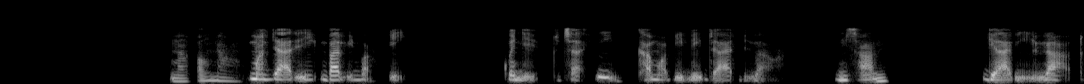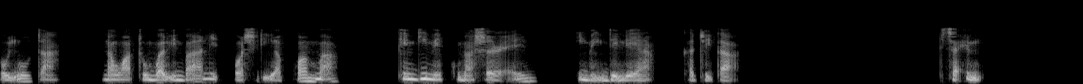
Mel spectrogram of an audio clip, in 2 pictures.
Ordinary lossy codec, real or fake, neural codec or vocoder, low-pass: MP3, 32 kbps; fake; autoencoder, 44.1 kHz, a latent of 192 numbers a frame, MeloTTS; 5.4 kHz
